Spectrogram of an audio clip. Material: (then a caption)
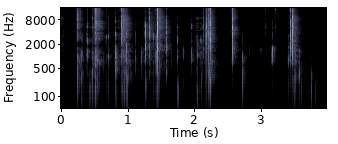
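Plastic. Long matte nails tap, press and scratch a full plastic marshmallow bag, working the plastic over the soft marshmallows inside. The result is a quiet series of crisp, bright crinkles and crunchy taps in irregular short bursts, each dying away almost instantly, with no low end.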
